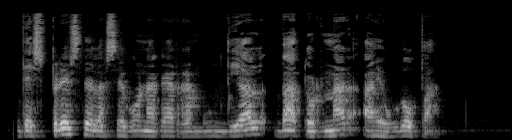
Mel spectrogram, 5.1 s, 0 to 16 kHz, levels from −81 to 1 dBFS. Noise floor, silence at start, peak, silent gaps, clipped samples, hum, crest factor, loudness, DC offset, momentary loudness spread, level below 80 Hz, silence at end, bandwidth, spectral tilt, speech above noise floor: -70 dBFS; 0.15 s; -8 dBFS; none; under 0.1%; none; 20 dB; -27 LUFS; under 0.1%; 11 LU; -78 dBFS; 0.75 s; 11.5 kHz; -3.5 dB/octave; 43 dB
